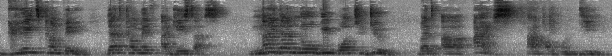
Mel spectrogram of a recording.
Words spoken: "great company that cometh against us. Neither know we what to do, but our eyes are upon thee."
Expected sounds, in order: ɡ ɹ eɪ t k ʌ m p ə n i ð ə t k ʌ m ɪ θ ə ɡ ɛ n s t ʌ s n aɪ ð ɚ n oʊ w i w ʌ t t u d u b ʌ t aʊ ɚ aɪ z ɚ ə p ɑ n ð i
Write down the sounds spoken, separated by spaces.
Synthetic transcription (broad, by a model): ɡ ɹ eɪ t k ʌ m p ə n i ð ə t k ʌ m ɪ t ə ɡ ɛ n s t ʌ s n aɪ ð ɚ n oʊ w i w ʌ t t u d u b ʌ t aʊ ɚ aɪ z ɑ ə p ɑ n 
